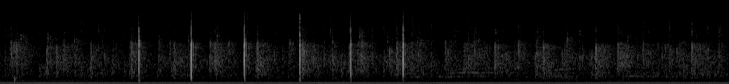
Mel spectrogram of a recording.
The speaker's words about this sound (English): Somebody clap your hands unto the Lord right now.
